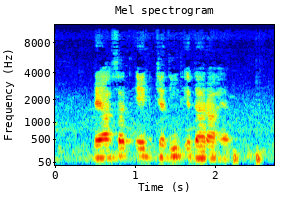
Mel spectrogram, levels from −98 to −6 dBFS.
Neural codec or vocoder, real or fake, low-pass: none; real; 10.8 kHz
